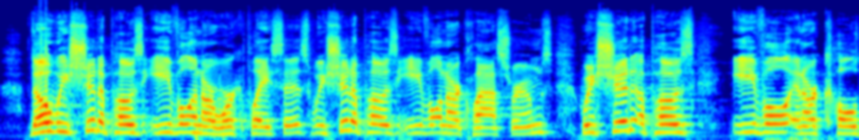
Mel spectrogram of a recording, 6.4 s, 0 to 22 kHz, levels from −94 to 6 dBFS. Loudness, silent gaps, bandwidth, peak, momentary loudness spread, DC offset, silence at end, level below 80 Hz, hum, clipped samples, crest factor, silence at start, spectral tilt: -19 LUFS; none; 16 kHz; 0 dBFS; 12 LU; under 0.1%; 0 s; -56 dBFS; none; under 0.1%; 18 dB; 0.25 s; -2.5 dB/octave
